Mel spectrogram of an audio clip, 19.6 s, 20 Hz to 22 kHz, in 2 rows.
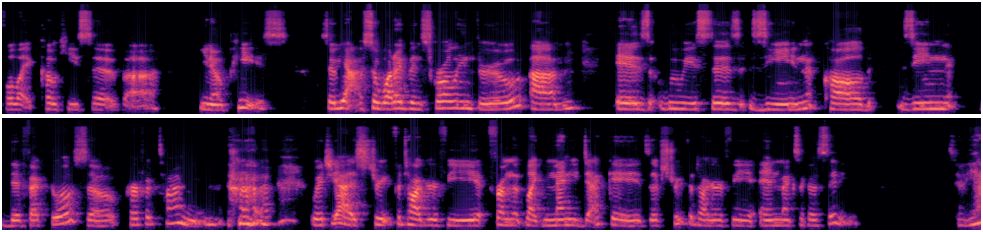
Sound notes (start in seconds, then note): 12.0 laughs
